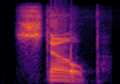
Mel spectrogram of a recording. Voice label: "stope", American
